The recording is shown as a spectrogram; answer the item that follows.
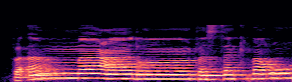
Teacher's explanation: فأما فا کو جلدی سے پڑھیں گے، حمزہ کو میم سے ملائیں گے، میم مشدد پہ غنہ ہوگا، آواز ناک کے بان سے ملے جائیں گے، ما الف مدہ ہے، 2 حرکات لمبا کریں گے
